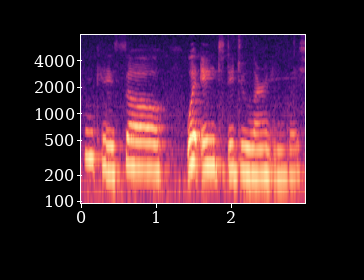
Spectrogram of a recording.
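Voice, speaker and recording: A woman's voice: on the high side, unhurried, mellow, a little hiss or hum, low-quality recording. A young adult woman, a teacher, interviewing her student and prompting her with follow-up questions. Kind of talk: casual interview.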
